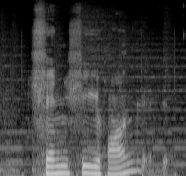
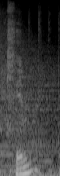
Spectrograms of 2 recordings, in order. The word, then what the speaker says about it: Qin Shi Huang: I don't care about Qin Shi Huang. I don't think I'm saying that right, but I'm close, maybe? I think it's pronounced Chin, not Kin. I don't actually know.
